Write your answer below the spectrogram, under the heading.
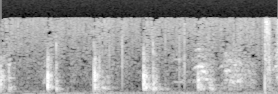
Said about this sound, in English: Hey, listen. Dogs. Yes. Wonder who it can be. I'll take a look.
